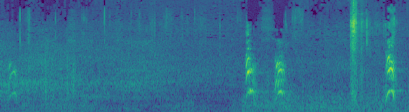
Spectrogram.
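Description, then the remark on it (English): A loose dog running ahead barks four times in short, sharp bursts, spaced unevenly over the last few seconds, standing out from a steady outdoor background hum after a quiet stretch. “I run up ahead of me and then stop and bark.”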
